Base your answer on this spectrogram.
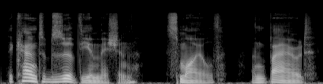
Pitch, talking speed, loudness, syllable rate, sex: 95 Hz, 150 wpm, -21 LUFS, 5.5 syllables/s, male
